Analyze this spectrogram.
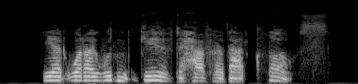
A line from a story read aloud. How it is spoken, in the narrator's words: he murmured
